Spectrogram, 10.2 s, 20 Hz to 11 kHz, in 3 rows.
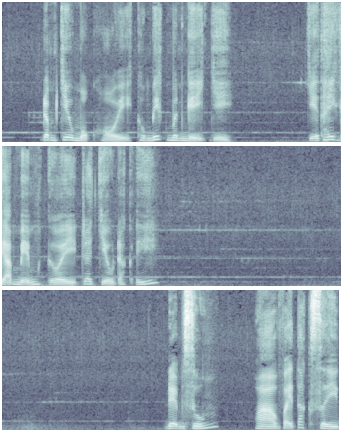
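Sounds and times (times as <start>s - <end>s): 
faint low rumble: 0.0s - 10.1s
soft sustained hum: 0.0s - 10.1s
speech: 0.4s - 2.4s, 3.0s - 5.0s, 8.4s - 10.1s
heavy rain: 2.4s - 10.1s.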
